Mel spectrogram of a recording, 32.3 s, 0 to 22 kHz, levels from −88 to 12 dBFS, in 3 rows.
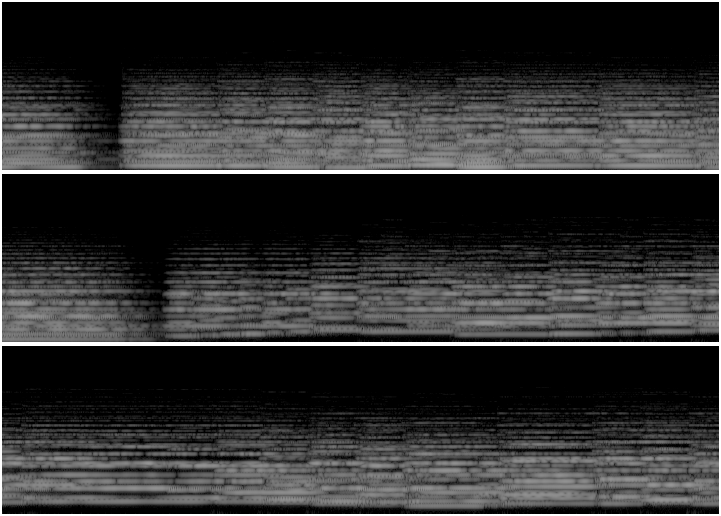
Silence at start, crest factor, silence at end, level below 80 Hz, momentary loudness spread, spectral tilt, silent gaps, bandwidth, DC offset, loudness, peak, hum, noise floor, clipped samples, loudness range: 0 s; 14 dB; 0 s; -54 dBFS; 8 LU; -8.5 dB/octave; none; 8 kHz; under 0.1%; -33 LUFS; -18 dBFS; none; -58 dBFS; under 0.1%; 6 LU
